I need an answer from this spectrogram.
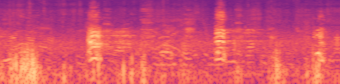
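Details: Eight-month-old female dog River barking during protection work training at a club, progressing to biting a jute wedge. A few sharp barks stand out about every second and a half over a handler's low talk.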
